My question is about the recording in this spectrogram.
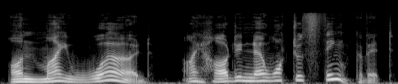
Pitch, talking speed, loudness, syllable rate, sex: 140 Hz, 165 wpm, -16 LUFS, 3.4 syllables/s, male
